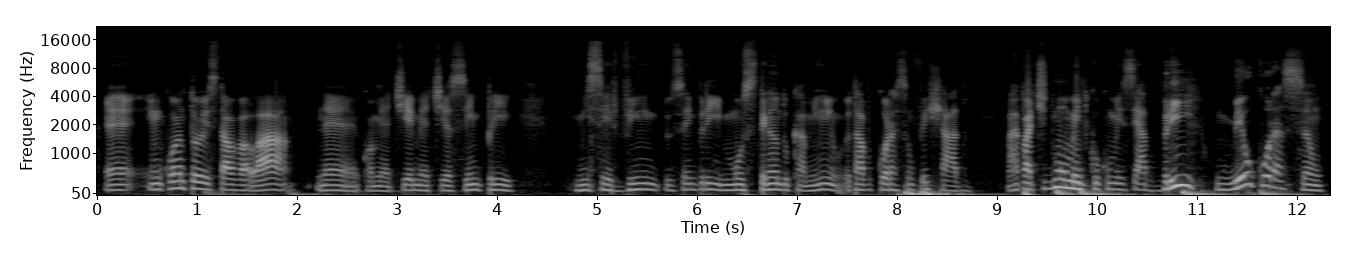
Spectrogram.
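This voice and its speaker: A young man from Brazil, a pastor appearing on a podcast, tells the story of his faith in an informal testimony. His medium-pitched voice is a bit bright and moves at normal speed, and he speaks earnestly, repeating phrases and frequently ending with tag questions.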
